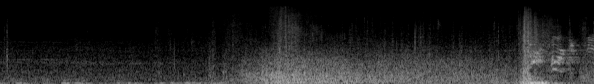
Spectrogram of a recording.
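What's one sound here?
Wind rushes past during a glide.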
